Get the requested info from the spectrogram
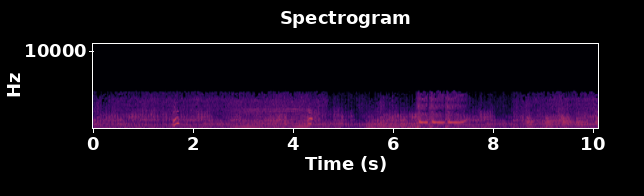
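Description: Cartoon steam locomotive running flat out: a steady, loud rushing hiss. A brief rising glide comes near two seconds in, with short held tones around three to four seconds and again near seven seconds.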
